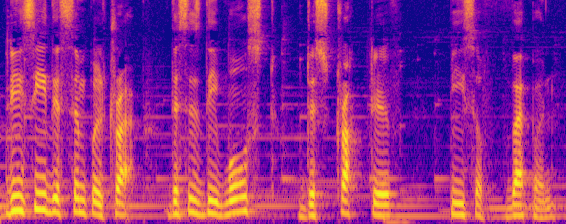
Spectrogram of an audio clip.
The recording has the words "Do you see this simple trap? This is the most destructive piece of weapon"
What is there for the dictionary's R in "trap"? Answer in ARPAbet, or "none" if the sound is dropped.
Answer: R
